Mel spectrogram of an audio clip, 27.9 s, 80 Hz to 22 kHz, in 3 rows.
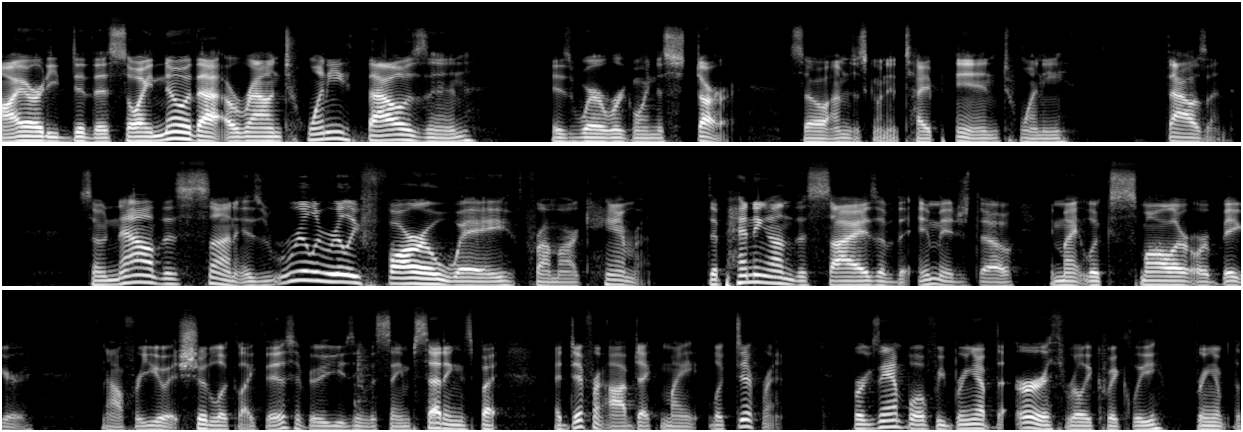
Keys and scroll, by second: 6.6-7.5 typing, 8.5 Return.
